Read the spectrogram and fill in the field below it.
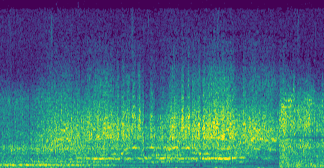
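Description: Car tires skid loudly and continuously for several seconds in a traffic accident, a harsh squealing screech over rushing engine noise, then the sound shifts abruptly near the end. No one speaks.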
